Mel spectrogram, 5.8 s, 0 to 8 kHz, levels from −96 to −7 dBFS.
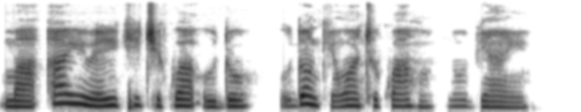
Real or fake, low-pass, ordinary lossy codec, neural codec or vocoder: real; 7.2 kHz; none; none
